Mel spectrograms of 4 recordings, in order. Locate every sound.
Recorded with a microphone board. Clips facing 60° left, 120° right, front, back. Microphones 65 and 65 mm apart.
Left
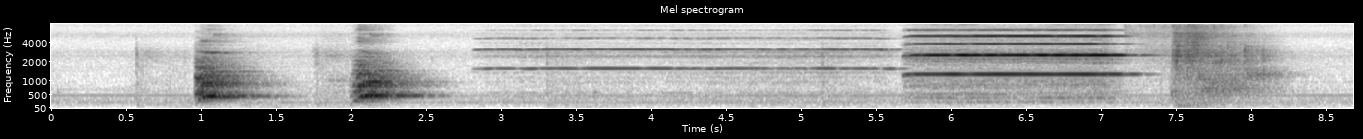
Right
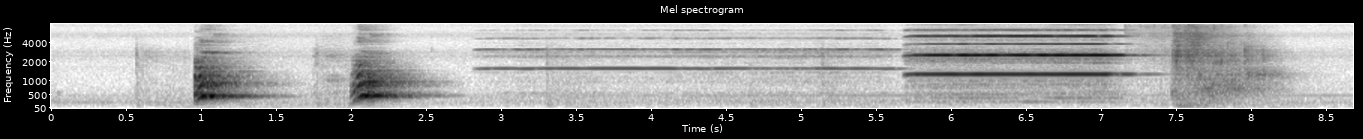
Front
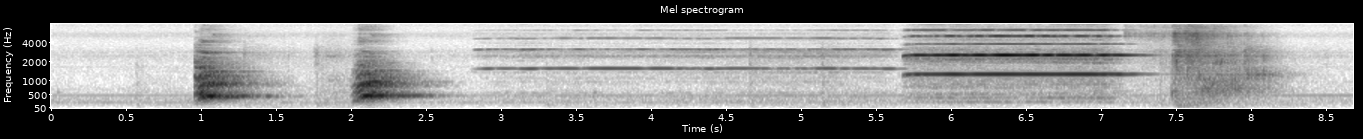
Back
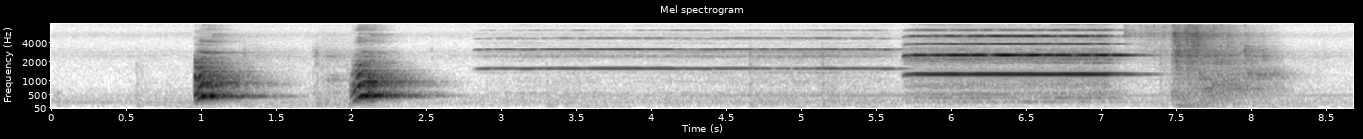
0.9 s a dog barking: 130° right, 0.8 m; by 2.2 s 175° right, 0.9 m
2.8 s a violin: 40° left, 1.8 m
5.7 s a violin: 80° left, 1.4 m
7.2 s a splash: 30° right, 0.5 m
